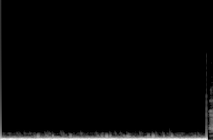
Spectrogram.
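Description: Low, steady bass drone at the tail of a logo intro sting, loud and sustained, cutting off suddenly at the very end.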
